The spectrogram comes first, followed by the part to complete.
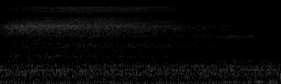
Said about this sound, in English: We're going to inhale through our nose.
